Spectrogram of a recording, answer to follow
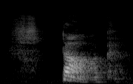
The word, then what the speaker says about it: stark: ST almost works similar. Start. So what you say is start. ST, st. Stark. Always like st. And this means stark or strong. Stumm, mute or silent, and this is how you pronounce the ST at the beginning, always.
